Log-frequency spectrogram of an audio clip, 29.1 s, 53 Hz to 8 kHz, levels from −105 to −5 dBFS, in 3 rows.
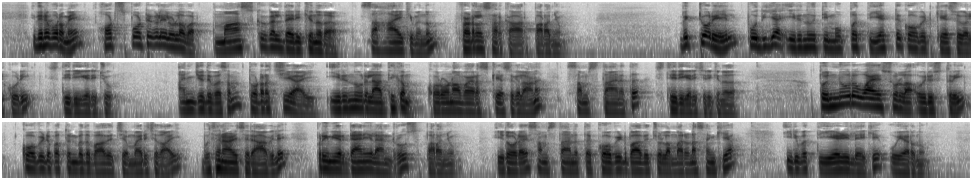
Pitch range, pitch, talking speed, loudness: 100-130 Hz, 110 Hz, 95 wpm, -17 LUFS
